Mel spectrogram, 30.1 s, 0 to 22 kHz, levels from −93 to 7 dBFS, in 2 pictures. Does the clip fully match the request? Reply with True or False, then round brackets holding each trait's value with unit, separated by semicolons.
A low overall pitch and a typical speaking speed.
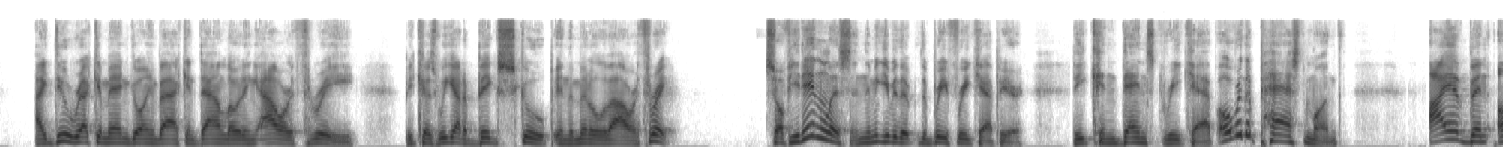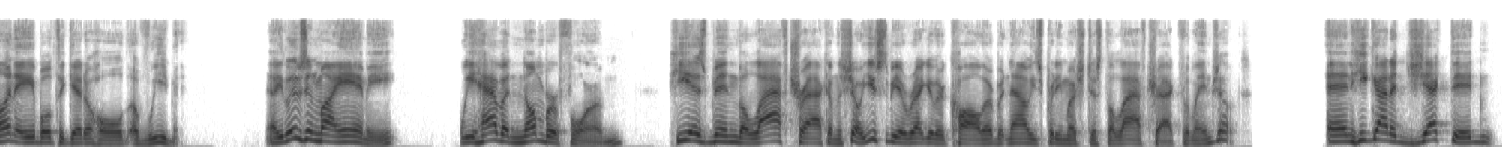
True (125 Hz; 190 wpm)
